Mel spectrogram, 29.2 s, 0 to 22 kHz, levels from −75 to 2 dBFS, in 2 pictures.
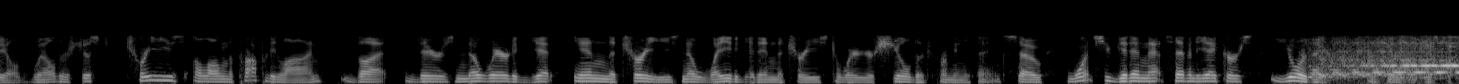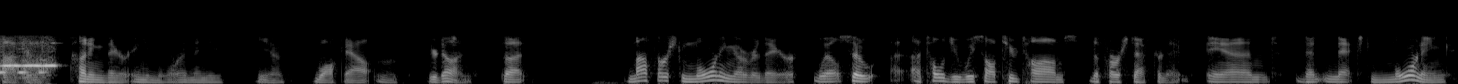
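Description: The whole recording has passed through the G.723.1 codec at 6.3 kbit/s, and the damage is heavy. The codec discards everything above 4 kHz and re-estimates its speech model only once per 30 ms frame. As a result, the speech sounds muffled and hoarse throughout, and consonants are smeared rather than crisp. The call's microphone processing only trims the lowest bass, which is normal, so the codec's 4 kHz ceiling is what can be heard.

From 7.46 to 7.55 s there is VoIP packet loss concealed by the speech codec. The gap matches the loss of a single 30 ms frame. The decoder fills it by extending its last pitch and spectral envelope at a falling gain. This produces a short, stretched patch of sound that fades. Because each frame's state feeds the next, the audio stays weak or distorted for a short time after real packets resume.

Between 12.94 and 15.34 s a feedback howl builds up. Sound from a loudspeaker is picked up again by a microphone on the same call, and each pass round the loop adds gain. 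The repeats therefore grow instead of dying away, and they narrow to a tone of roughly 1 kHz. The repeats come around 200 ms apart, which points to the loop's delay. At its loudest it is about 9 dB above the speech.

A second concealed packet loss occurs at 27.17 to 27.22 s. It is again consistent with one lost 30 ms frame, and it has the same brief extrapolation and weakened recovery.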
